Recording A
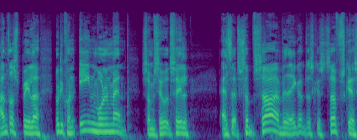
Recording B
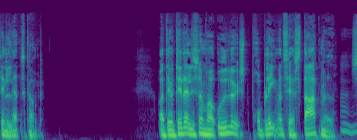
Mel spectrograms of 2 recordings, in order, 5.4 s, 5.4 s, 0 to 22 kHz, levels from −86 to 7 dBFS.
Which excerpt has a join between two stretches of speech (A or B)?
A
